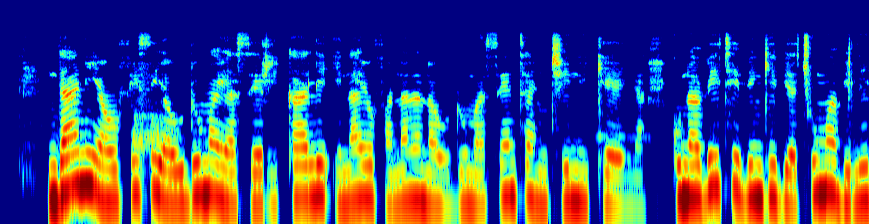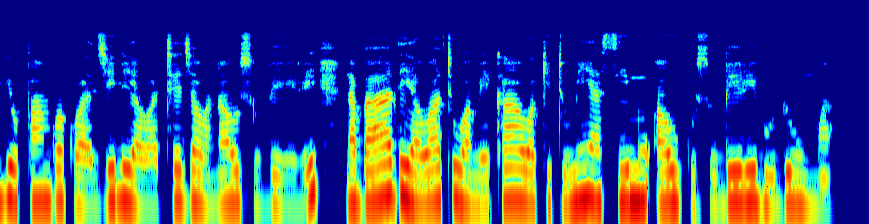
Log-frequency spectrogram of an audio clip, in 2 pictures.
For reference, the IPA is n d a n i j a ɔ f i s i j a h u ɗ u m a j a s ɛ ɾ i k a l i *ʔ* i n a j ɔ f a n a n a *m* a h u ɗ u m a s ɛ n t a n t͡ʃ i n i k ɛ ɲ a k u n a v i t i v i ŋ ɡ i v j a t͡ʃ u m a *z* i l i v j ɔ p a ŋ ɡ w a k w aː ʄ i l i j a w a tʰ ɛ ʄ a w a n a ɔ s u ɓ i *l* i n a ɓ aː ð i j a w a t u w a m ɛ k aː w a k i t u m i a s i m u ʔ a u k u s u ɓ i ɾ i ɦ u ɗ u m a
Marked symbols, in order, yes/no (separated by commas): yes, no, no, no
